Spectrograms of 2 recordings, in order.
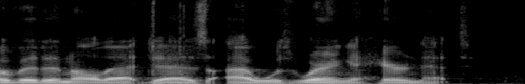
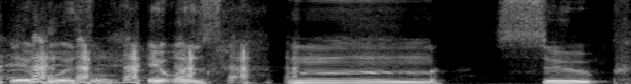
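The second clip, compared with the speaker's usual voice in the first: high and loud, laughing; 11 semitones higher, 6 dB louder, slower than usual. Real, not acted. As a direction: crack up delivering the line. Acting the voiceover line.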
